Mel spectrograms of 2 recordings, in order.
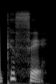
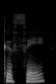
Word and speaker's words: café: Pensem em café. A primeira sílaba K é normal. A segunda fé. O assento obriga-nos a abrir a boca e a dar-lhe ênfase.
